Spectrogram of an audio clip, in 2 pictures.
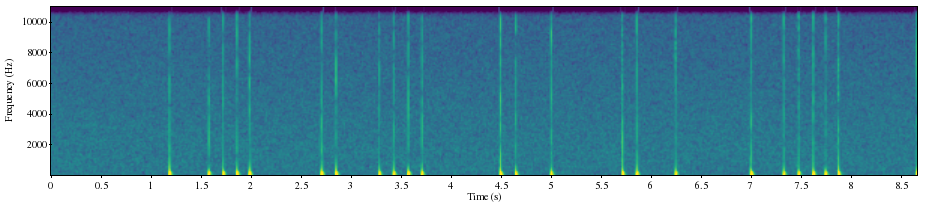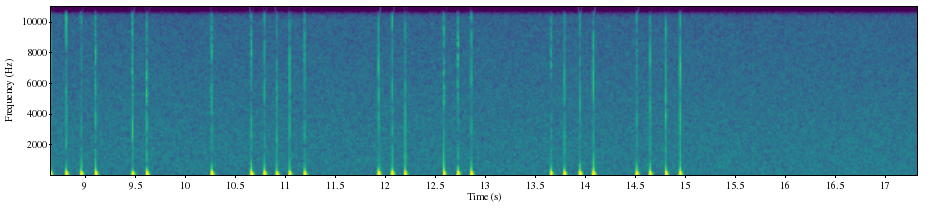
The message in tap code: DIFFERENT

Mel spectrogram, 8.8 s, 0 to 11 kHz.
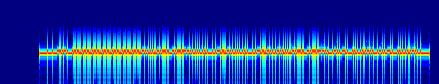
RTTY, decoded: RYRYRYRYRYRYRY CQ DX DE K2KTY K2KTY K CQ DX DE VA5LKI VA5LKI K

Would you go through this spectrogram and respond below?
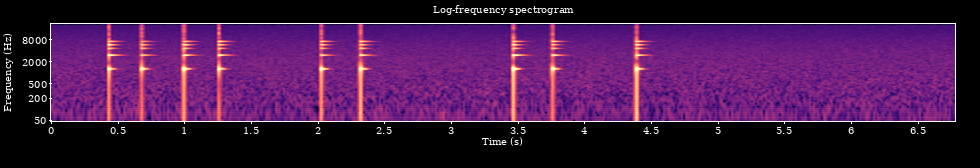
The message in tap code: RF

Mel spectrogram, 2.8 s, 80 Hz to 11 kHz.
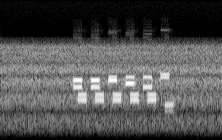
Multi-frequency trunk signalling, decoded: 226540

